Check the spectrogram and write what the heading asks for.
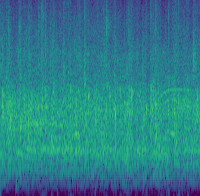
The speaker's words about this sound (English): Fantastic. Good applause to Steve Morrison around the ground there. And richly deserved, as we said, a number of times already.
